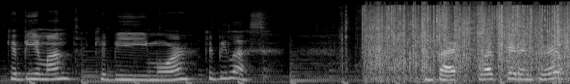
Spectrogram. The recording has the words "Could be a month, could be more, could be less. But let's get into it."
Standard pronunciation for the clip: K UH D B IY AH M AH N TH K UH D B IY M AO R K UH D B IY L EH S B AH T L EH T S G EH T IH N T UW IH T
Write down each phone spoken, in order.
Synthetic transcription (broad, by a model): K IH D B IY AH M AH N TH K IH D B IY M AO R K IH D B IY L EH S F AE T L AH T S G EH T IH N T UW IH T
